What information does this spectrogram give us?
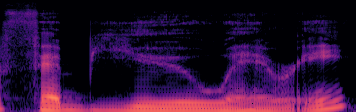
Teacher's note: the American pronunciation which is without the original R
